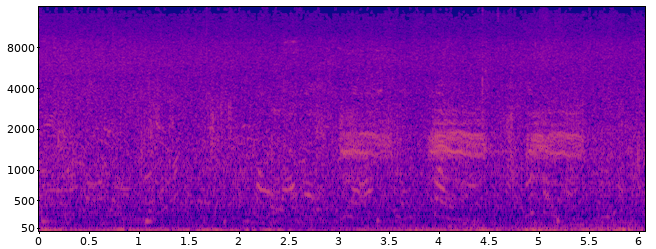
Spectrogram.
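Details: White-speckled crow among other crows in the Schönbrunn Park gardens on an afternoon: three harsh, hoarse caws roughly one second apart in the second half, over steady human chatter and low urban rumble.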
